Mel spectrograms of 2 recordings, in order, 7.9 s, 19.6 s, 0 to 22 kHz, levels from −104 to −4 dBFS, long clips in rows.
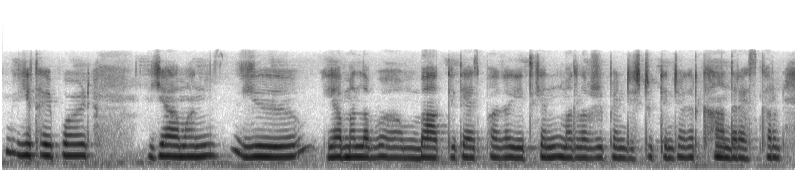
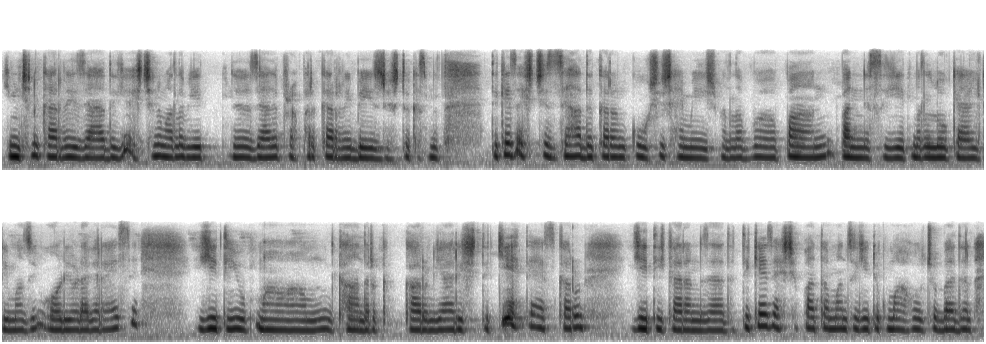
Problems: background sounds at intervals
